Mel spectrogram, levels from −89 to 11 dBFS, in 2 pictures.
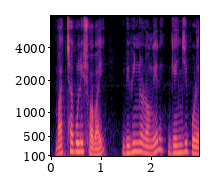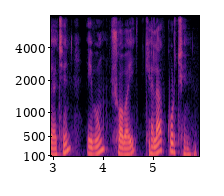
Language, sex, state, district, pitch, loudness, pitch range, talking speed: Bengali, male, West Bengal, Jalpaiguri, 150 Hz, -21 LUFS, 135-180 Hz, 120 wpm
